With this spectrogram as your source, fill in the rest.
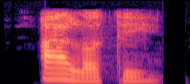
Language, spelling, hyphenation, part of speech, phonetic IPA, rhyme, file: Hungarian, állati, ál‧la‧ti, adjective, [ˈaːlːɒti], -ti, Hu-állati.ogg
- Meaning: 1. animal (of or relating to animals) 2. brute, brutal, brutish (cruel, lacking human sensibility) 3. very, really 4. awesome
